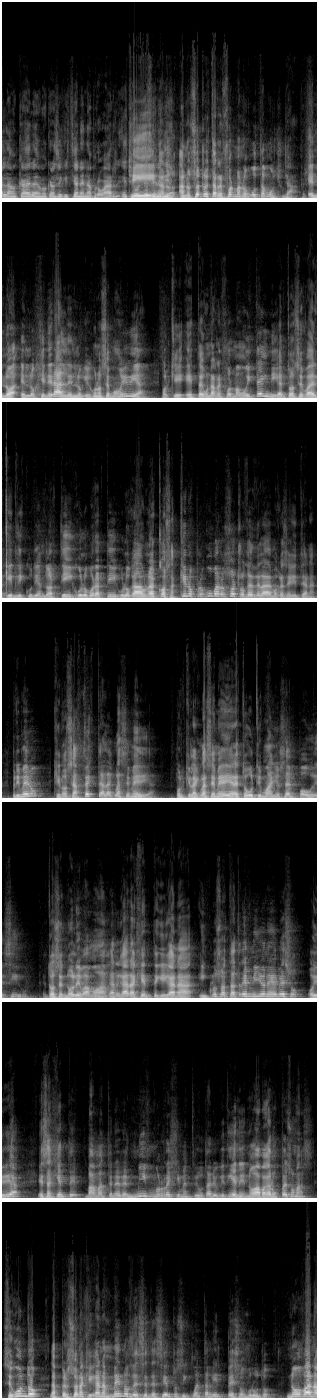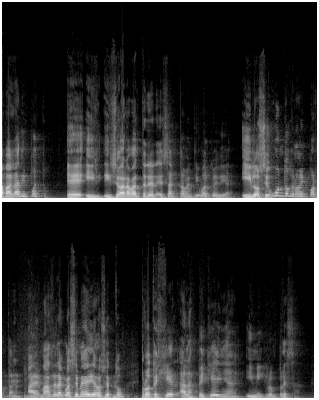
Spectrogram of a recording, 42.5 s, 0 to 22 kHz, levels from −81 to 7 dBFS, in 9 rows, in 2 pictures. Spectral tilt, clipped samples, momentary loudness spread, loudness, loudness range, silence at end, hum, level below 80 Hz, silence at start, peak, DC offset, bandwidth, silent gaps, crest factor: -5.5 dB/octave; under 0.1%; 12 LU; -16 LUFS; 5 LU; 0.25 s; none; -48 dBFS; 0 s; 0 dBFS; under 0.1%; 16.5 kHz; none; 16 dB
